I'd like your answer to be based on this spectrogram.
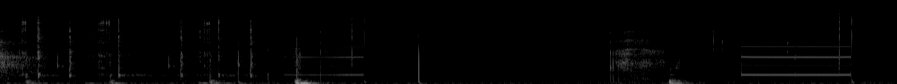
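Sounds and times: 
sharp clicks: 0.2s - 2.6s
telephone busy tone: 2.8s - 3.6s, 7.4s - 8.5s
soft breathy whispering: 6.1s - 6.8s.

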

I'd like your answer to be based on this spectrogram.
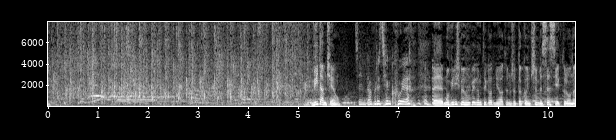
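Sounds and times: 
studio audience applauding a musician guest at a radio station: 0.0s - 5.8s
speech: 5.2s - 10.5s.

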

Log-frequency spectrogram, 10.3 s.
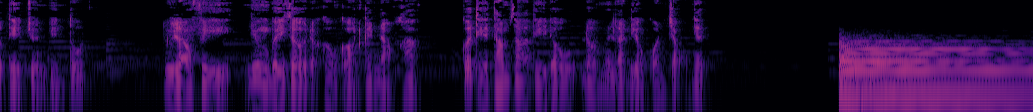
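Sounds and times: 
speech: 0.0s - 1.0s, 1.6s - 7.2s
ancient bell ringing and echoing: 8.4s - 10.3s.

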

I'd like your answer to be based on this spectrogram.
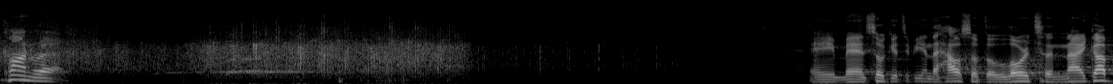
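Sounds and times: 
audience applauding a guest speaker: 0.0s - 7.4s
speech: 0.1s - 0.7s, 8.1s - 11.1s.

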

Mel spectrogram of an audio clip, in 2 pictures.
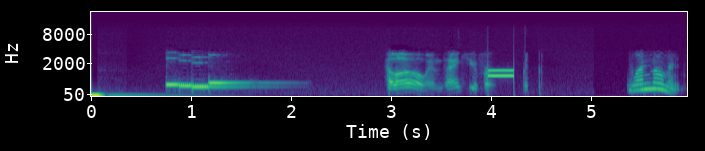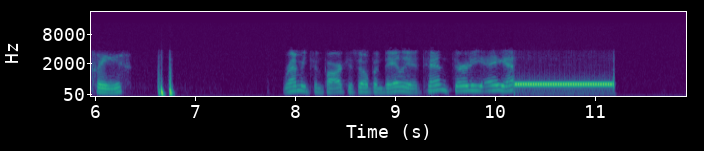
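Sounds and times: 
telephone voicemail tones: 0.8s - 2.1s, 10.2s - 11.2s
speech: 3.5s - 4.3s, 5.4s - 6.4s, 7.9s - 10.4s.

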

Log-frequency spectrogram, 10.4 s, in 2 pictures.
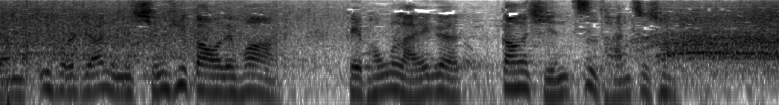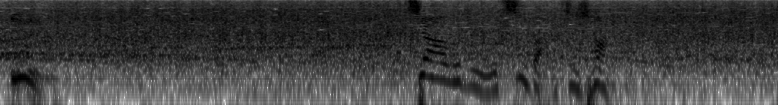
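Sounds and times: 
audience applauding at a live comedy show in Beijing: 0.0s - 2.1s, 4.6s - 10.3s
speech: 0.3s - 5.7s, 8.0s - 9.6s.

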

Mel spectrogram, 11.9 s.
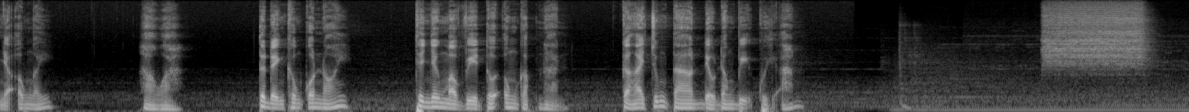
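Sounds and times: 
speech: 0.0s - 0.6s, 1.4s - 1.9s, 2.6s - 3.6s, 4.2s - 8.1s, 10.4s - 10.6s
barn owl screeching: 10.4s - 11.7s.

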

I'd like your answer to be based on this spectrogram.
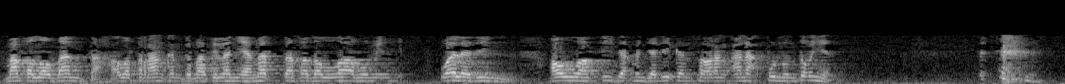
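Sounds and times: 
speech: 0.0s - 8.5s, 9.8s - 10.4s
sneeze: 9.8s - 10.5s.

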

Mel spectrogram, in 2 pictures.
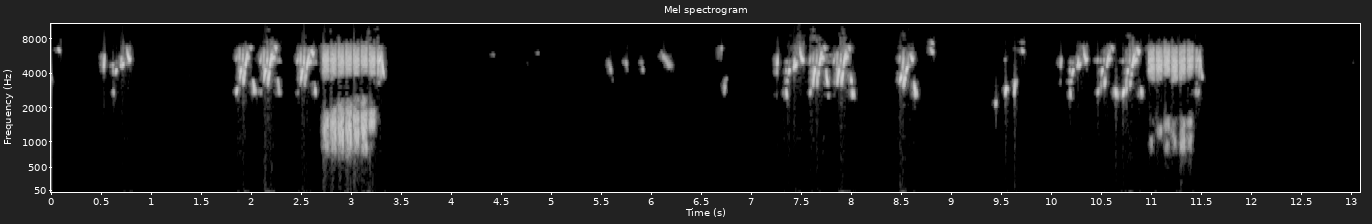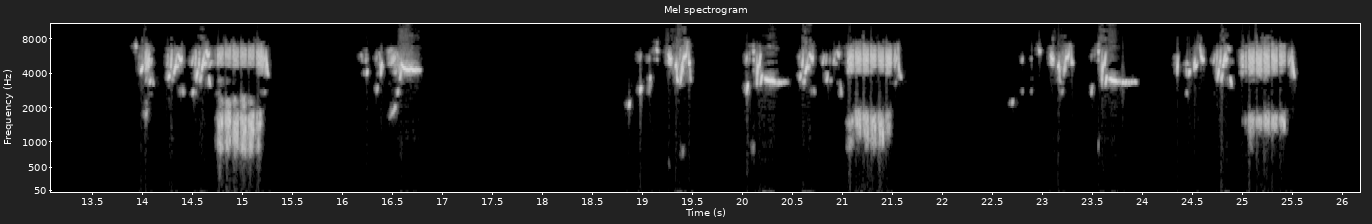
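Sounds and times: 
European goldfinch singing: 0.5s - 0.8s, 1.8s - 3.4s, 5.6s - 8.8s, 9.4s - 11.6s, 13.9s - 15.3s, 16.2s - 16.8s, 18.9s - 21.6s, 22.7s - 25.6s.

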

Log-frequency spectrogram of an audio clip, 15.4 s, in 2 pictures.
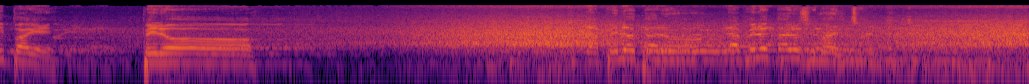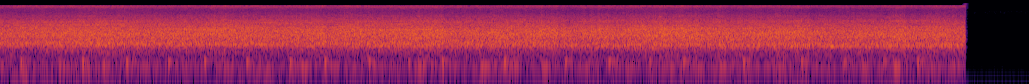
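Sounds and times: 
speech: 0.0s - 2.2s, 4.4s - 6.9s
audience applauding: 2.7s - 15.0s.

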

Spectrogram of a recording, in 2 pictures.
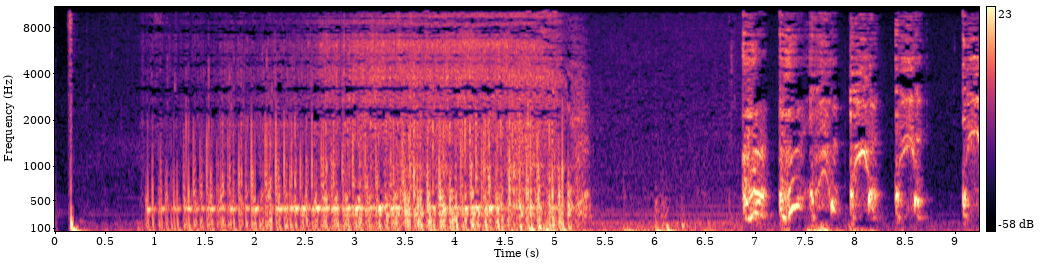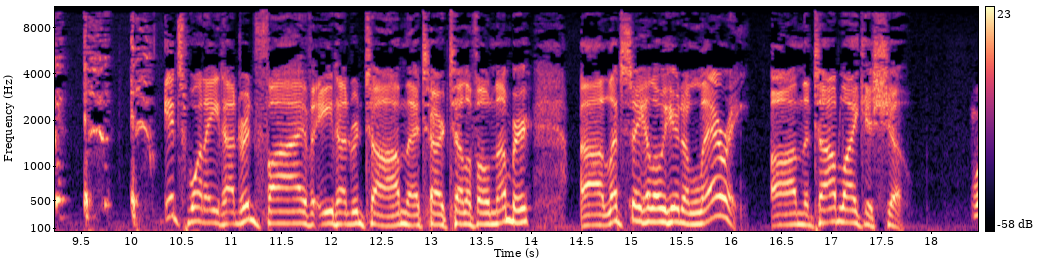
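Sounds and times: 
bong hit bubbling gurgle: 0.8s - 5.4s
person coughing harshly after a bong hit: 6.8s - 10.3s
speech: 10.4s - 17.8s.

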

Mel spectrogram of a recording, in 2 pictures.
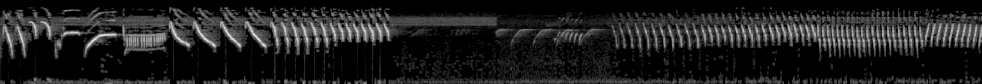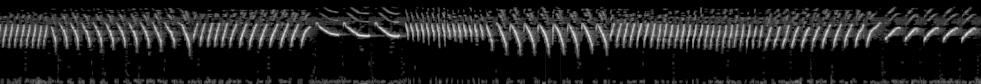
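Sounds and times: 
canary singing trills: 0.0s - 19.6s.

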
